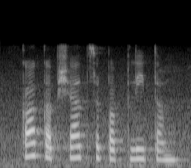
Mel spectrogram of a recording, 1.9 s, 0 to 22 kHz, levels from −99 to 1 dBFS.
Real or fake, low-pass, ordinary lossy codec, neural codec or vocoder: real; 7.2 kHz; none; none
